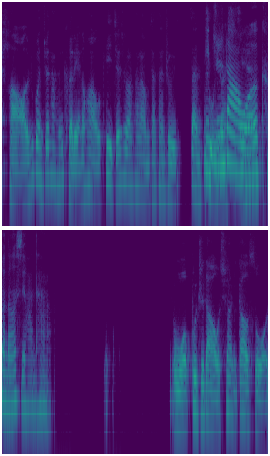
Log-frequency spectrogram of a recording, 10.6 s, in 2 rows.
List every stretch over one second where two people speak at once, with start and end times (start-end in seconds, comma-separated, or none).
4.0-5.2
